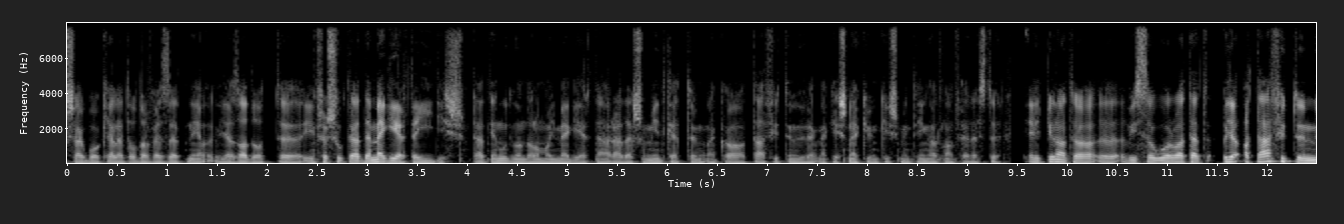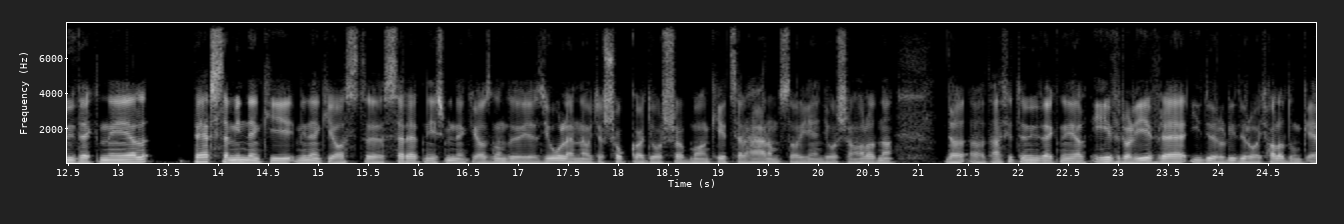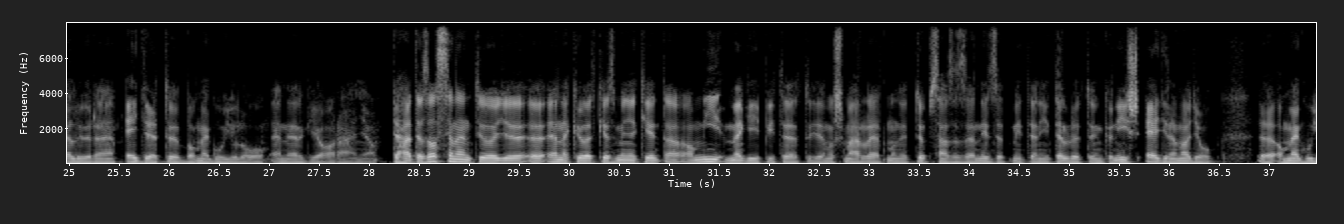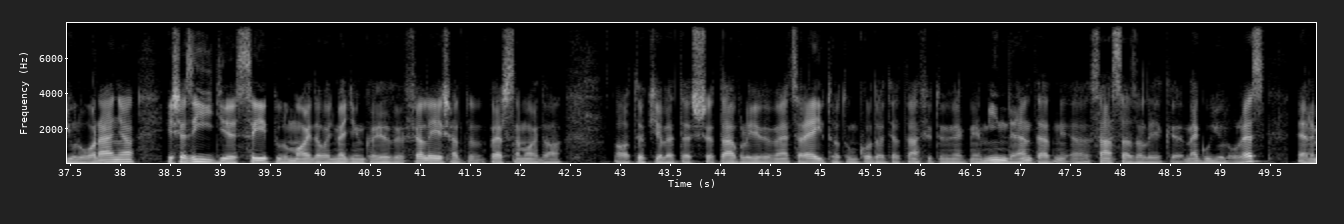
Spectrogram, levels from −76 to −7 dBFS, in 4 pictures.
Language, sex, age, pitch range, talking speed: English, male, 40-59, 95-110 Hz, 150 wpm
